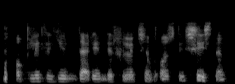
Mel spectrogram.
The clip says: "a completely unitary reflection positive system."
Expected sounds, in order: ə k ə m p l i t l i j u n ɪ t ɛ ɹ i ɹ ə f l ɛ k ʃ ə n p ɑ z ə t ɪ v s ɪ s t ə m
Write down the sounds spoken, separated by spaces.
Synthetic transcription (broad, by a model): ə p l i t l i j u n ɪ t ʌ ɹ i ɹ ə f l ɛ k s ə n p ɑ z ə t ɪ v s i s t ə m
